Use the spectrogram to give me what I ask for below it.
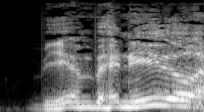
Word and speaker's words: Bienvenido: Bienvenido. – Bienvenido.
